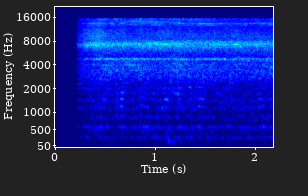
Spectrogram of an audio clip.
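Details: Asian honey bees (Apis cerana) during a honey harvest from an old-style hive box with a used asbestos lid; a steady, faint hum with even tonal bands, continuous throughout.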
